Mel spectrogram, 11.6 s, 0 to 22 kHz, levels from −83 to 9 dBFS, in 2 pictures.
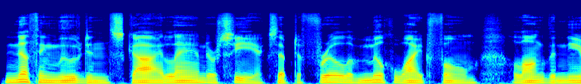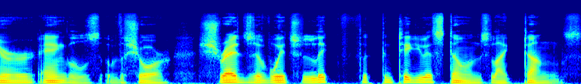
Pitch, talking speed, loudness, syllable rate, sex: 90 Hz, 150 wpm, -21 LUFS, 4.0 syllables/s, male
